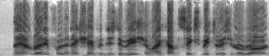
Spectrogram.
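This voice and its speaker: The speaker is a man with a Spanish accent. His tone is bright and sharp. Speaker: MMA fighter. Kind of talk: interview. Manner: halting, broken English.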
